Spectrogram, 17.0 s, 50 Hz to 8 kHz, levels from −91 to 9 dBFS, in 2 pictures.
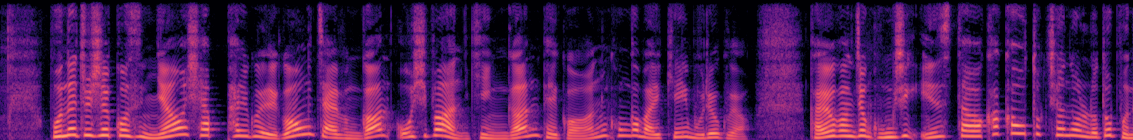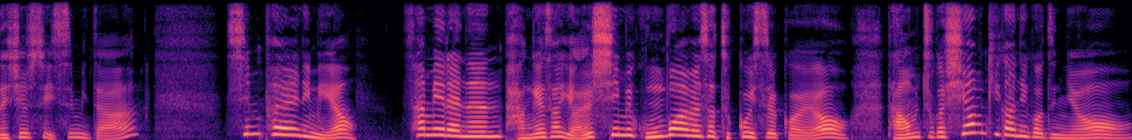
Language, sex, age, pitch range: Korean, female, 20-39, 220-345 Hz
